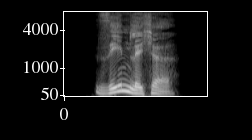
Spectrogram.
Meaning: inflection of sehnlich: 1. strong/mixed nominative/accusative feminine singular 2. strong nominative/accusative plural 3. weak nominative all-gender singular
- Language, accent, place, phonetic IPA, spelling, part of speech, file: German, Germany, Berlin, [ˈzeːnlɪçə], sehnliche, adjective, De-sehnliche.ogg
